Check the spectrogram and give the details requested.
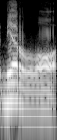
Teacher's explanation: Langkah pertama suara nunnya dimasukkan ke ro dan diganti menjadi r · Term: idgham bila ghunah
